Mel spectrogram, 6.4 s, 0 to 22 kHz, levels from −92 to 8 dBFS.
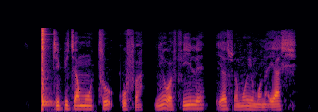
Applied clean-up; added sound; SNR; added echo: none; Hi-hat; -4 dB; none.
